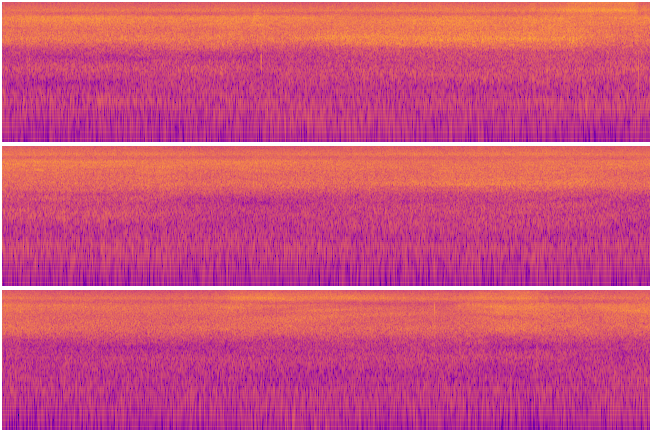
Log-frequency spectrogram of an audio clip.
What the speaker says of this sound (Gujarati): જોઈ મિત્રો પાણી ચાલી રહ્યું છે મિત્રો લાઈવ એરિયામાં જોઈ શકો છો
